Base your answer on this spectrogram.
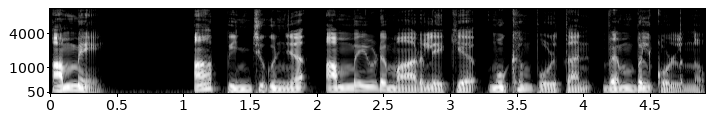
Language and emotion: Malayalam, neutral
